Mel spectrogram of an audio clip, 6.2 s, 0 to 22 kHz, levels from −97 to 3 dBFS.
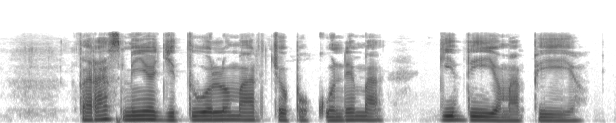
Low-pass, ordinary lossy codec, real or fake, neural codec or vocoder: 7.2 kHz; none; real; none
